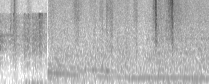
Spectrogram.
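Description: Water rushes in a river.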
